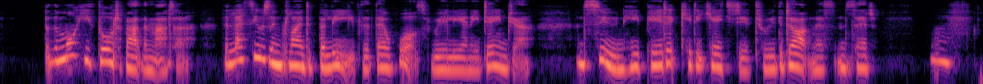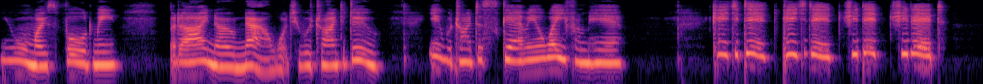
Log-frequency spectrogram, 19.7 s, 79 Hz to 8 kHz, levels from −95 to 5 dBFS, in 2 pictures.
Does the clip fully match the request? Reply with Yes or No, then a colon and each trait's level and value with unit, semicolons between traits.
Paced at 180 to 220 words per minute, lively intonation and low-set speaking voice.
No: average, 195 wpm; wide, 6.9 semitones; high, 235 Hz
